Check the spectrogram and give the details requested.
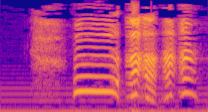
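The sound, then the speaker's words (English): A person gives an exaggerated, theatrical yawn: a breathy intake, then a long, loud voiced groan that slides downward and trails off in a few wavering, broken bursts. “I'm not talking about yawning.”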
